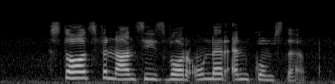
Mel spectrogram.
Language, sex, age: Afrikaans, female, 19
